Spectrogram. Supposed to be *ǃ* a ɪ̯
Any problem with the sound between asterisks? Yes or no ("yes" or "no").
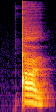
no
